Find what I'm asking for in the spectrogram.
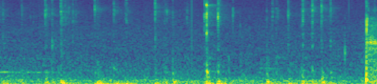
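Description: Quiet typing on a computer keyboard during a Linux terminal session: a quick, uneven run of light key clicks, faint and close, with no voices.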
